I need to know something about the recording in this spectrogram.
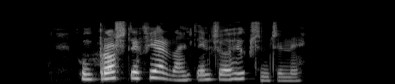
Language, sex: Icelandic, female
